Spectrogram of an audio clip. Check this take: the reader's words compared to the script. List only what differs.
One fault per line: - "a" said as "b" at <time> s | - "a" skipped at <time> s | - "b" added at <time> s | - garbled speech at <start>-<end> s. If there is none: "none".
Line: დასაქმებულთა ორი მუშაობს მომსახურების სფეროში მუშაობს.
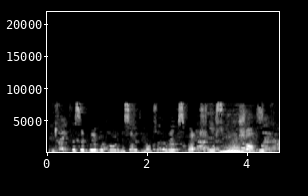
- "მუშაობს" said as "მესამედი" at 1.5 s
